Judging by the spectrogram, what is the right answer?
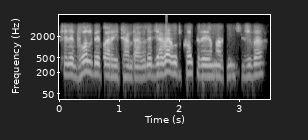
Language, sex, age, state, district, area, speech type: Odia, male, 45-60, Odisha, Nabarangpur, rural, conversation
